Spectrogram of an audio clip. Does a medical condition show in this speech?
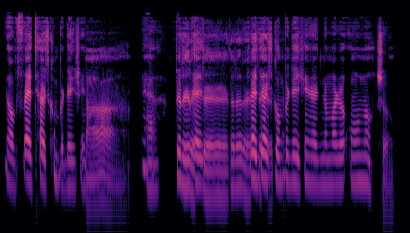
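Yes: cerebral palsy.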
